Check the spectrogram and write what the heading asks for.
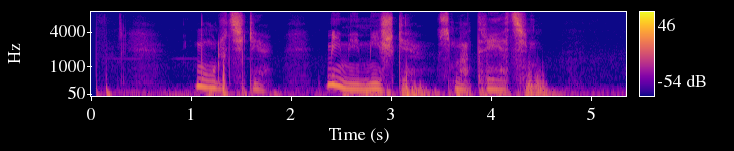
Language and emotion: Russian, positive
